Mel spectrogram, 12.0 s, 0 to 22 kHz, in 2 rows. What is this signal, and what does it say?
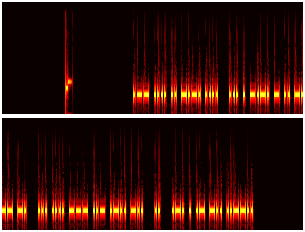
Morse code, heard as a keyed tone, about 36 wpm, 700 Hz. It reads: WHICH SECTION SHOULD I READ?
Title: Sentences from Top 1000 Words - Review Part 5 - 35wpm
